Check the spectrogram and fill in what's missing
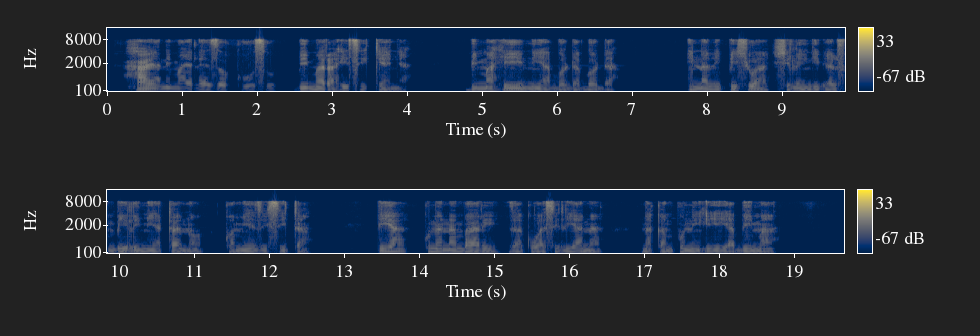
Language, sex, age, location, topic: Swahili, male, 25-35, Kisumu, finance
